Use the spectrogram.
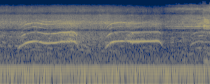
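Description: A woman on a street screams in despair, two long anguished wailing cries with a noisy outdoor crowd murmuring underneath.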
